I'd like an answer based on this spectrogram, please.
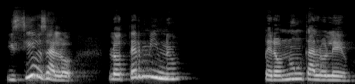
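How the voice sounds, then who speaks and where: A woman guest on a podcast, telling her story in a casual, animated way and acting out bits of dialogue. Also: a little high, normal speed. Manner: animated storyteller, quotes dialogue, frequent "o sea", laughs often. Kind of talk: casual interview chat.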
